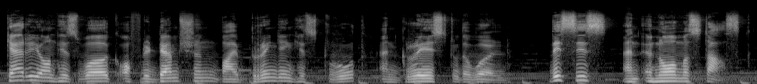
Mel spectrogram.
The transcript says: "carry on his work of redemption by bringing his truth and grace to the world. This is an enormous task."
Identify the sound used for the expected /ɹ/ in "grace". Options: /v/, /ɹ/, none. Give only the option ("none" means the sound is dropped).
/ɹ/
